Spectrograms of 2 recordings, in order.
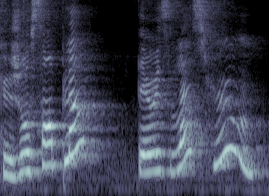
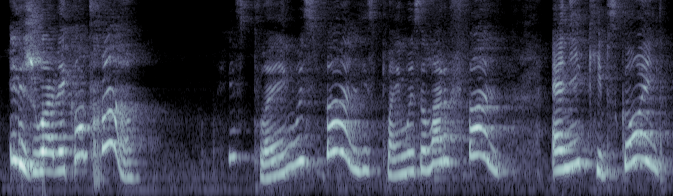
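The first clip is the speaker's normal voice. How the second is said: put-on reading to a toddler; 4 semitones higher, 3 dB louder than usual. Reading picture book to child.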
